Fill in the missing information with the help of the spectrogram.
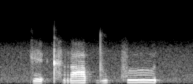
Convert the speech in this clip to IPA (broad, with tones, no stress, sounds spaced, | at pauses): k e˨˩ ʔ kʰ r aː˦˥ p̚ d u˦˥ k̚ f ɯː˥˩ t̚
